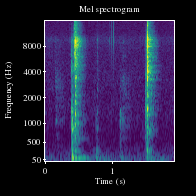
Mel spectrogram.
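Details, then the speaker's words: iRobot Roomba 530 (500 series), closing the brush door after cleaning and reinstalling the brushes: two crisp clicks about a second apart with faint handling taps. The latch seated properly, so everything is okay. "If you hear these clicks, everything is okay."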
